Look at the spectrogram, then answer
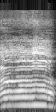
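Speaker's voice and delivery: very high dazed cry. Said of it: "I was like".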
